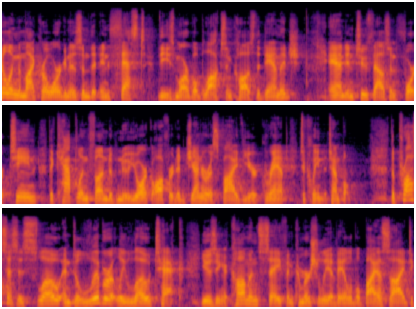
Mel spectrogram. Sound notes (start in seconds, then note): none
